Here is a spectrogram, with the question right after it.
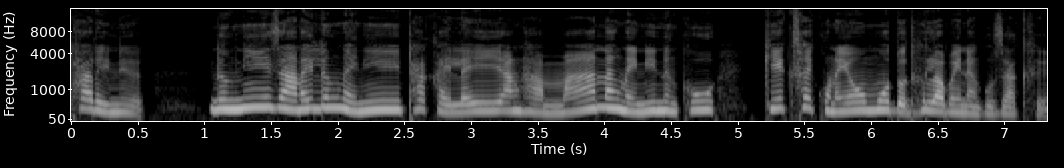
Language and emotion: Bodo, disgusted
